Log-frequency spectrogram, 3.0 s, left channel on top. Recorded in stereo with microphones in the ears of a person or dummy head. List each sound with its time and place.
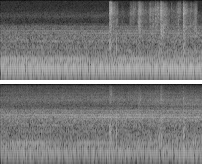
0.0 s a lawn mower: 60° right (ahead or behind)
1.6 s running footsteps: 80° left; by 3.0 s 75° left (ahead or behind)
